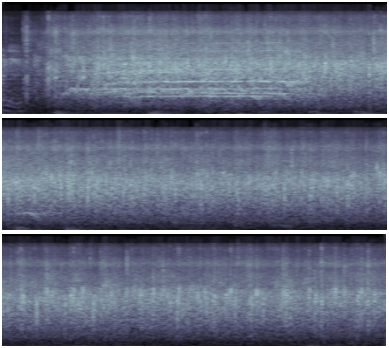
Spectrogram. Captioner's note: applause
